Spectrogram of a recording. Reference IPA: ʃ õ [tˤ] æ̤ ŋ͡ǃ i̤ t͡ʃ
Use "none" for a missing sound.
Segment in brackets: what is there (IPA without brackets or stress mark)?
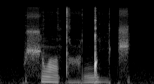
tˤ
